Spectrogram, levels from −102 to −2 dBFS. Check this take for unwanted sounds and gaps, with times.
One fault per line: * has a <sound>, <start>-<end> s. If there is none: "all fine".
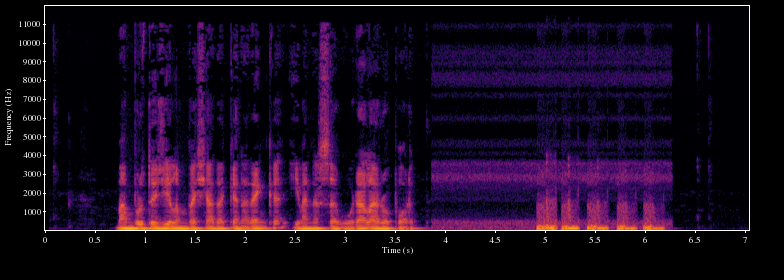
* has a laugh, 4.9-6.2 s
